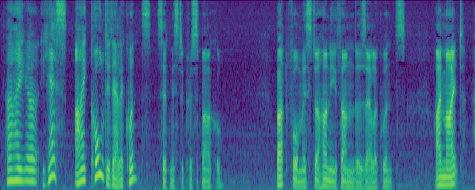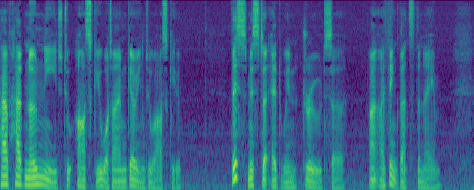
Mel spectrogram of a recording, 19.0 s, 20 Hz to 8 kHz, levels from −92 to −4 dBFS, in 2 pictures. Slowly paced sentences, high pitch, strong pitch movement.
No: slow, 125 wpm; very low, 95 Hz; wide, 7.9 semitones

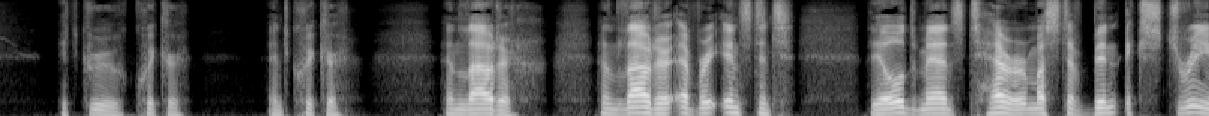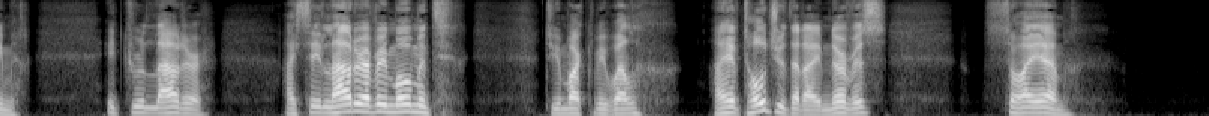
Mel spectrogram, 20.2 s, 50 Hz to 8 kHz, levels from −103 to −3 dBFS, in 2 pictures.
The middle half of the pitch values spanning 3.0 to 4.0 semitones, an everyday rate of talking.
No: average, 3.3 semitones; slow, 125 wpm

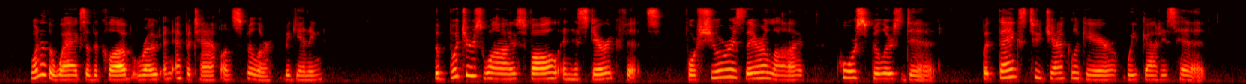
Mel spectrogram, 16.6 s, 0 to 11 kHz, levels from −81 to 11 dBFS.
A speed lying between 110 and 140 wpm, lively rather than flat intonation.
No: slow, 135 wpm; average, 4.0 semitones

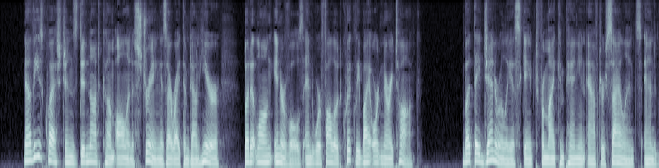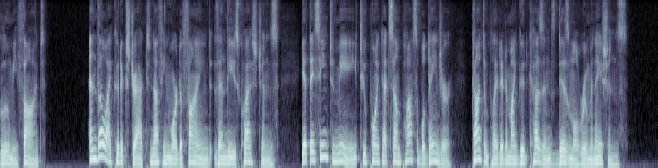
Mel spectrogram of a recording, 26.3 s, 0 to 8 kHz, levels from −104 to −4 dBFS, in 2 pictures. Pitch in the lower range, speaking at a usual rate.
Yes: low, 105 Hz; average, 155 wpm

